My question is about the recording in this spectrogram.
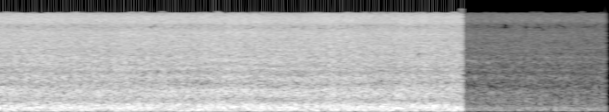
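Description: Waterfall pouring into its plunge pool: a loud, steady rush of water. About three-quarters of the way through it cuts off suddenly to a much fainter rush.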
